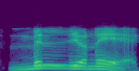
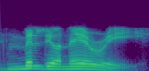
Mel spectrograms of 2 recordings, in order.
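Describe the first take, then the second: First: The word ends with a plain 'air' sound. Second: The word ends with an extra 'ee' sound. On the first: The speaker calls it right. "It's millionaire" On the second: The speaker calls it wrong. "you said millionary, which is not correct"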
